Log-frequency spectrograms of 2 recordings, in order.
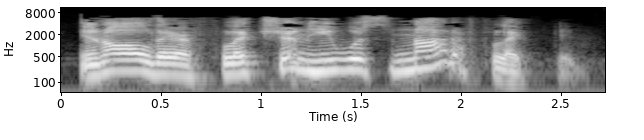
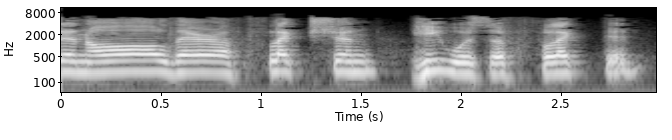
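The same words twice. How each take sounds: First: "not" leaned on, pitch falling on it; stress on not. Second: Said in the usual way. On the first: Shown as a demonstration. Preacher offering the better reading to listeners, stressing "not". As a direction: hit the word "not" in "he was not afflicted". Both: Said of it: "the better reading of that is".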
